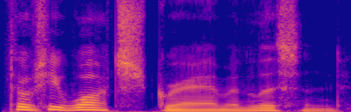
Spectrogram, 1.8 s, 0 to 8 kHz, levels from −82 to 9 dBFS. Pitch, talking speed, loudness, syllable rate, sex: 125 Hz, 205 wpm, -16 LUFS, 6.2 syllables/s, male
